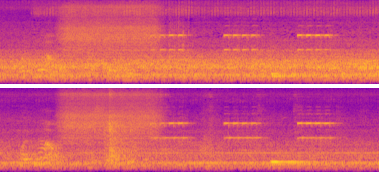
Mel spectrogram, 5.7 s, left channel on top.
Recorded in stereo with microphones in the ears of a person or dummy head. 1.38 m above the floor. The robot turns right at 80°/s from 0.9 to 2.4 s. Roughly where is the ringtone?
Left.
